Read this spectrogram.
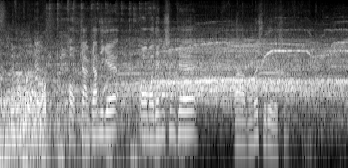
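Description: An audience cheers and screams in a large hall.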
